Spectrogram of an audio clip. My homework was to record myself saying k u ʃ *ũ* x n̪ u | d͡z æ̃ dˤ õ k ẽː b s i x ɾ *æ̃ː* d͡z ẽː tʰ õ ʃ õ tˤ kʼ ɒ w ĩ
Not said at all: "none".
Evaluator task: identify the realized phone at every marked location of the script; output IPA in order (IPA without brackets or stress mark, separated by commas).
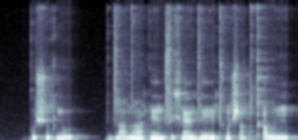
ũ, æ̃ː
